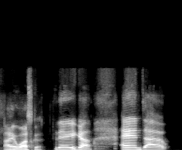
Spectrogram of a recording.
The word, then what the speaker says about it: Ayahuasca: word it's a tricky word it's hard to spell it's hard to say Ayahuasca there you go and uh I was like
